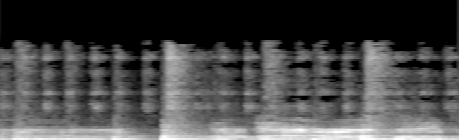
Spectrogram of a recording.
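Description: A small live band playing a soul groove: a drum kit keeps a steady beat under sustained keyboard chords and a keyboard bass line.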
